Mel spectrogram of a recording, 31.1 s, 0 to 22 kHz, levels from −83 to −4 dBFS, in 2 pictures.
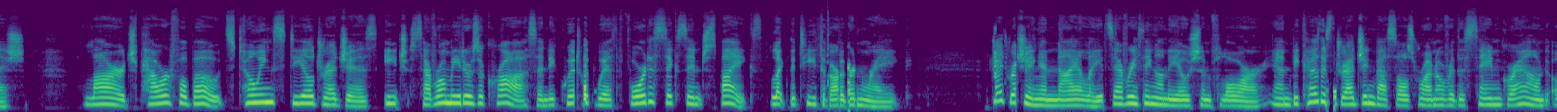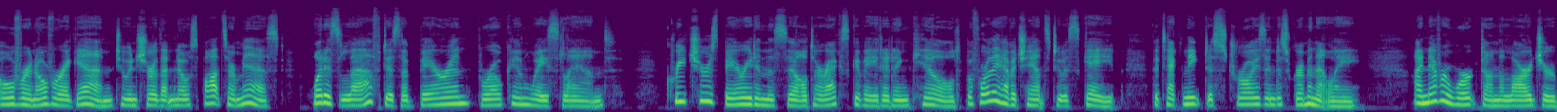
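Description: At 5.74 s, after "several meters across and", the speech shows frames out of order: two adjacent blocks of about 104.5 ms swap places, so the stretch plays back to front in halves. This recurs at 8.28 s, at 9.95 s (before "annihilates everything on the"), and at 13.19 s, after "the ocean floor and", with 78 ms blocks there. Each sounds like a garbled flutter, seen as vertical breaks and jumping harmonic tracks on a spectrogram.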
